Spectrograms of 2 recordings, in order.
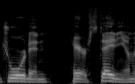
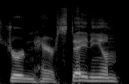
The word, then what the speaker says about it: Jordan-Hare Stadium: Many Auburn fans pronounce it Jordan-Hare Stadium, and that's not correct. That's pronouncing it like my cousin Jordan.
